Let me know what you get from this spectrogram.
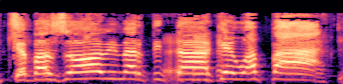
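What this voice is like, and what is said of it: Imitated drunk voice. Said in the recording (Spanish): “no sé hacer voz de borracho”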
